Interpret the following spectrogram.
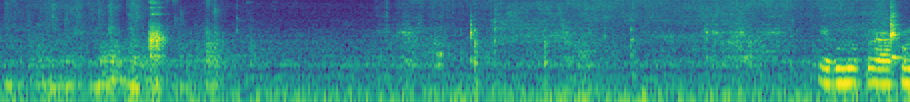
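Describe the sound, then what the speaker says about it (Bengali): Two kilograms of skinned layer chicken stirred and fried with spices in a pan, quiet sizzling under scattered clinks and scrapes of a utensil against the pan, with a faint voice in the background. "এগুলোকে এখন আমি মশলার সাথে নেড়ে ভালোভাবে কষিয়ে নেব।"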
